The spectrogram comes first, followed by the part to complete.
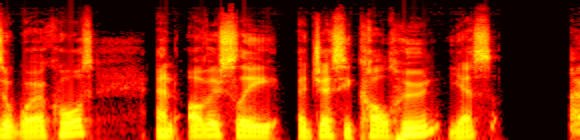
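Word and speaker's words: Colquhoun: Because Cameron McGinness is a workhorse and obviously Jesse Choun. Yes, I pronounced it right for once.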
